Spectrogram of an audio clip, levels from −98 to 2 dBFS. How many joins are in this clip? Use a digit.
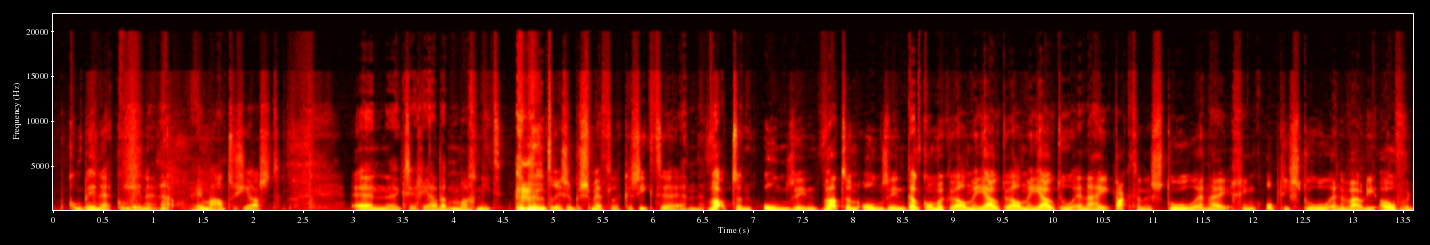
3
